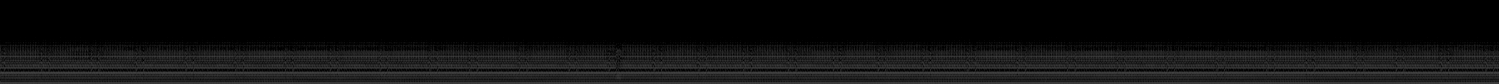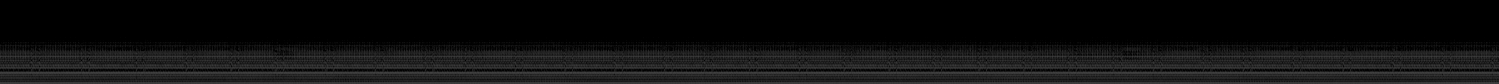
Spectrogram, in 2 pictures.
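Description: A small motor whirs steadily.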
